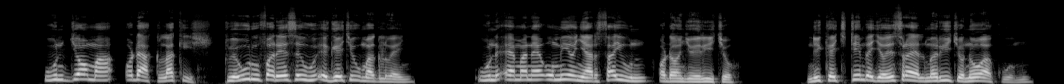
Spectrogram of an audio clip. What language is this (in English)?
Luo (Kenya and Tanzania)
